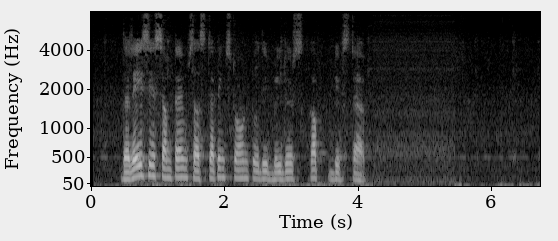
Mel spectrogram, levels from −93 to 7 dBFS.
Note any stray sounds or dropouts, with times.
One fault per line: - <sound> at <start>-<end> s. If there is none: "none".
none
